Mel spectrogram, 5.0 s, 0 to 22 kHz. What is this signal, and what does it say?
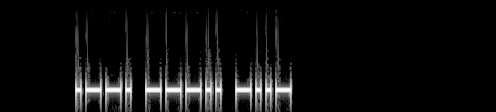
Morse code, heard as a keyed tone, about 25 wpm, 700 Hz. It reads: P8X
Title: Speed-Racing - Three Letter-Number Combinations - 20wpm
